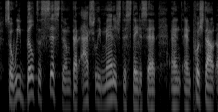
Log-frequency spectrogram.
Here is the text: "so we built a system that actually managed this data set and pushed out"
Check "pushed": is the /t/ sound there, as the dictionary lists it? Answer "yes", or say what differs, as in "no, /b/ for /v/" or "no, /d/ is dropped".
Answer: yes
